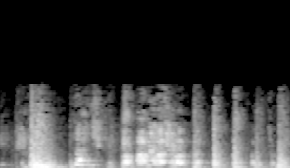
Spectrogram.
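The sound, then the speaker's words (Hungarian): Several heavy thuds and knocks against a door, irregularly spaced and fairly loud, with a rattling, banging quality over a few seconds. “Mint ha kopognának. A fene ezt az ajtót.”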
